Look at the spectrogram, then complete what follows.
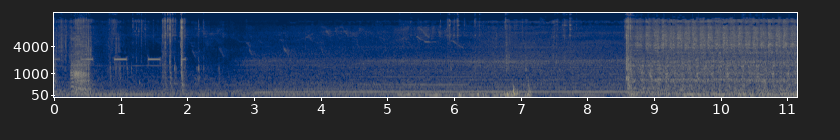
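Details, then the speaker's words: Toyota Glanza parked since 2021; starter spins engine steadily with constant hum, never catches; owner checks fuel lines, suspects no current to fuel pump, not confirmed; cranks but won't start. "so what I'm going to do now is instead of checking from the engine I'm going to check it from here and see if any fluid comes out of these lines if not there is a connection error that mean no current is going going to the fuel pump"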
